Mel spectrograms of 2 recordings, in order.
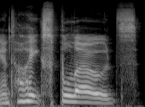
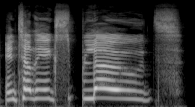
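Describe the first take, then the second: First: Said in the usual way. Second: High, slow ominous narration; dramatic slow narrator. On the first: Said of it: "repeats it dramatically". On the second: Shown as a demonstration. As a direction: draw it out like a trailer voice. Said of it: "dramatic repeat".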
